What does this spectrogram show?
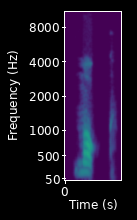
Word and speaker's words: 몫: So you safely read with the first character. So it is 목, 목.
